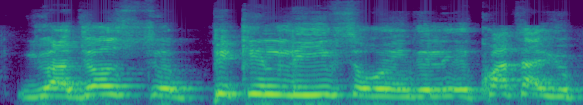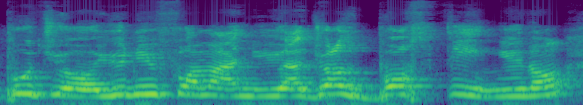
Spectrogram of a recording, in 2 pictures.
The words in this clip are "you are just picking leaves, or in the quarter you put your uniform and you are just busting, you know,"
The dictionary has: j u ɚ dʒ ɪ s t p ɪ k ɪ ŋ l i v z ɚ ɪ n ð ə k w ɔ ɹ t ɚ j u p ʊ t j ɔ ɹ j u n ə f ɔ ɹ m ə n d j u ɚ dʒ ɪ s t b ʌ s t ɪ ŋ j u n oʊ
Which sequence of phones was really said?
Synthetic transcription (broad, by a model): j u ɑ dʒ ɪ s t p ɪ k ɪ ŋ l i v s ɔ ɪ n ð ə k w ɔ t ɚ j u p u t j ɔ j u n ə f ɔ m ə n j u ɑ dʒ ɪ s b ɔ s t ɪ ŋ j u n oʊ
